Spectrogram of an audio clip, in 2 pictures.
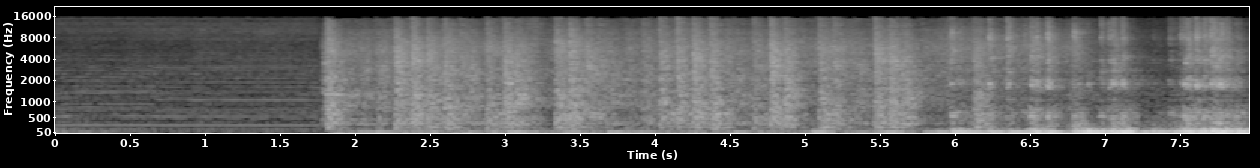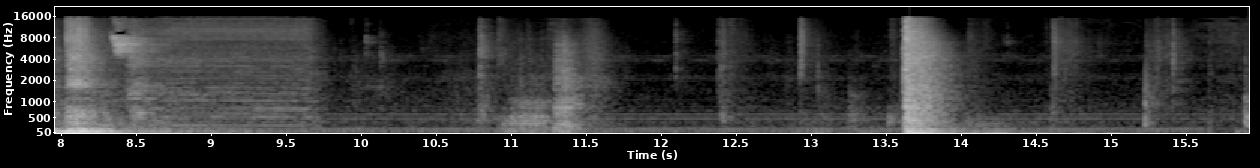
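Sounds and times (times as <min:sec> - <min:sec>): vehicle engine turning over: 0:01.8 - 0:08.5.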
